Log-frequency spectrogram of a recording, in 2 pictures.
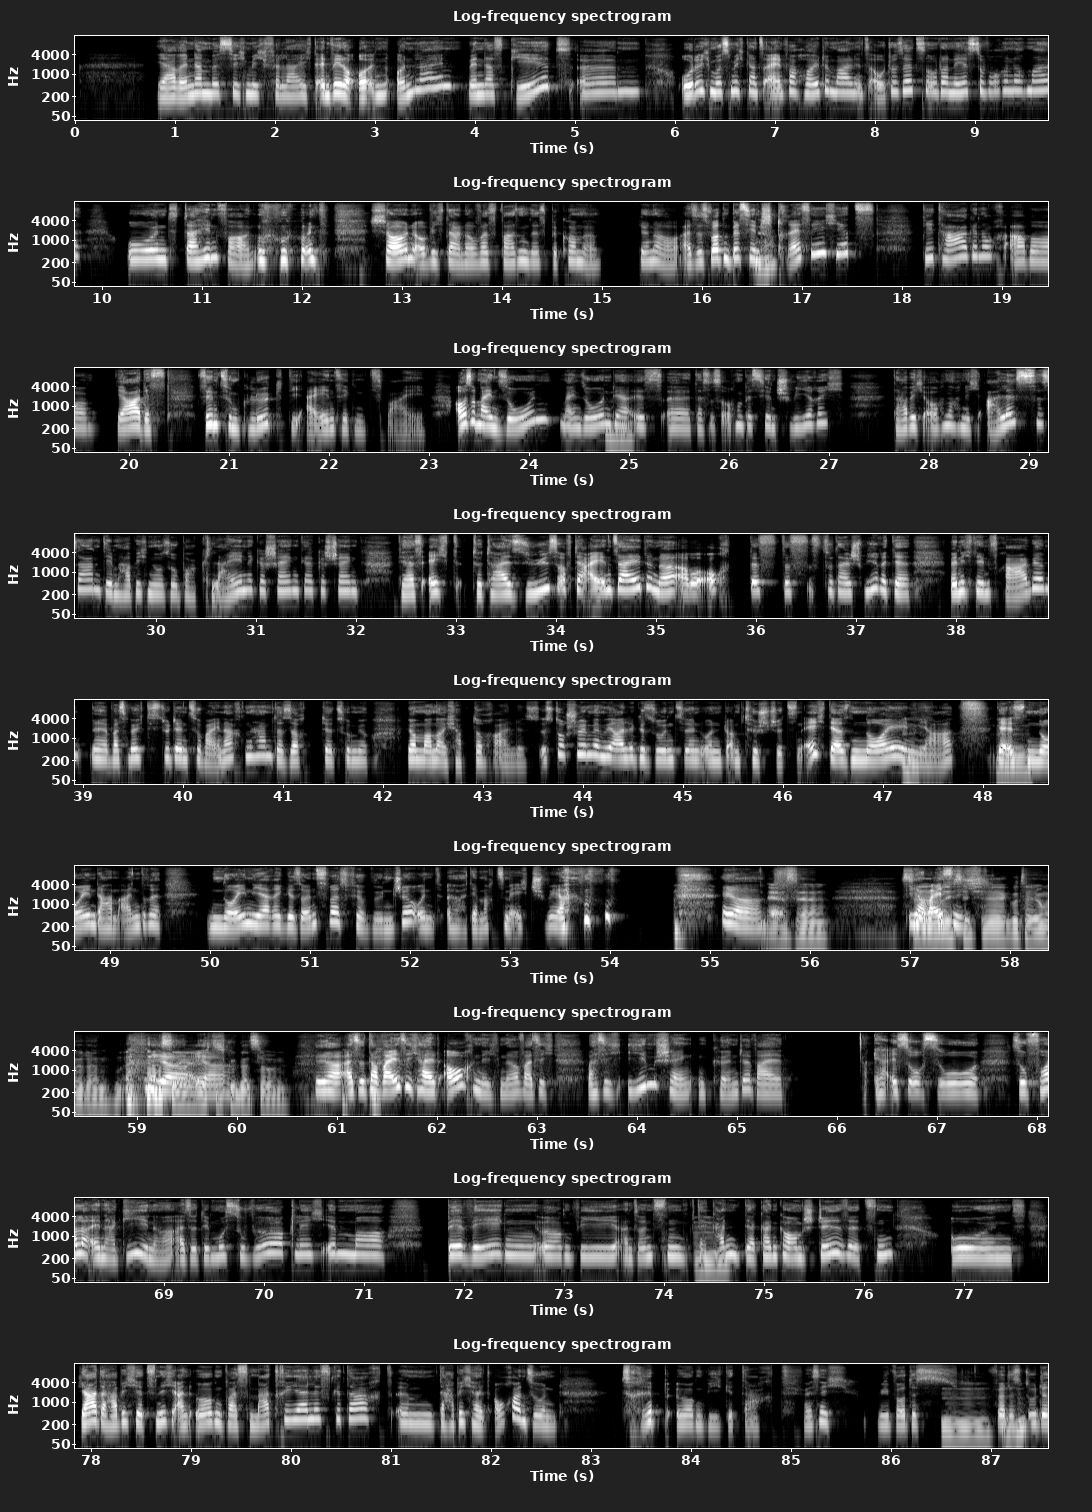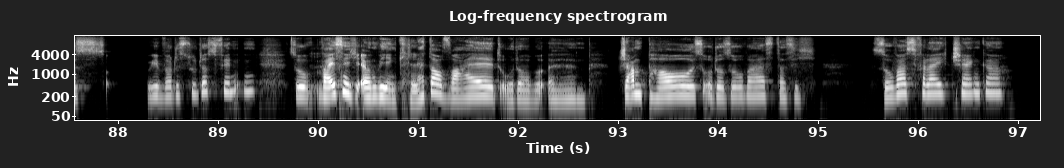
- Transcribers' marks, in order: laughing while speaking: "und"; other background noise; chuckle; stressed: "neun"; laugh; chuckle; chuckle; stressed: "ihm"; stressed: "wirklich"; drawn out: "Und"
- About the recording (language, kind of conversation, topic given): German, advice, Wie finde ich passende Geschenke für verschiedene Anlässe?
- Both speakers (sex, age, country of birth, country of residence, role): female, 40-44, Germany, Germany, user; male, 20-24, Germany, Germany, advisor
